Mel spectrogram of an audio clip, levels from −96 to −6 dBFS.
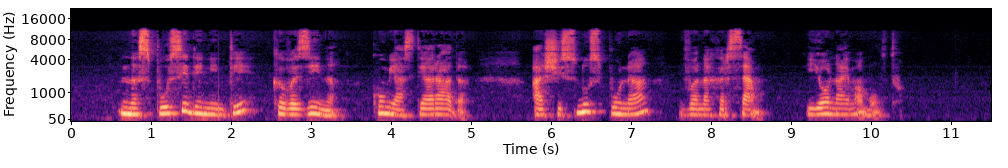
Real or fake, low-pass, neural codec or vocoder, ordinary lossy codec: real; 10.8 kHz; none; Opus, 64 kbps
